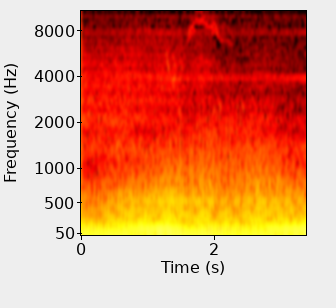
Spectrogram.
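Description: A steady, dense Moog synthesizer drone from an app demo, with a low, buzzing, harmonic-rich tone and a hiss of added white noise layered over it, holding at an even loudness throughout with faint shifting high tones.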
